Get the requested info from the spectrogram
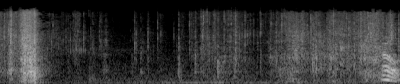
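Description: A plastic padded mailer ripped open with a short, loud tear, then plastic packaging crinkling and rustling, growing louder near the end, as a plastic-wrapped item is pulled out.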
